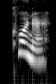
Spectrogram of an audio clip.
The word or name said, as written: corner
